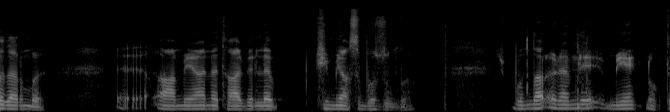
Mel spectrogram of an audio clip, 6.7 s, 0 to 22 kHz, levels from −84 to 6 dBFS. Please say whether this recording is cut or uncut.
cut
